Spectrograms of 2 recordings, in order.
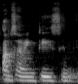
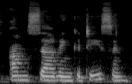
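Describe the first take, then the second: First: The name is rushed out quickly. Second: The name is said slowly and clearly. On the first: The speaker calls it wrong. "I should not go run and be like" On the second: The speaker calls it right. "Instead, I have to say my name is"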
